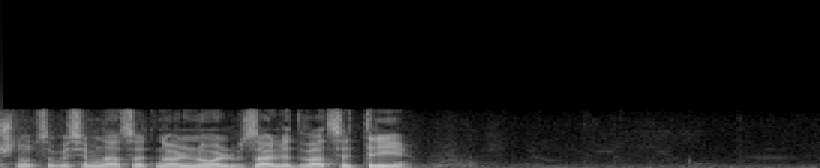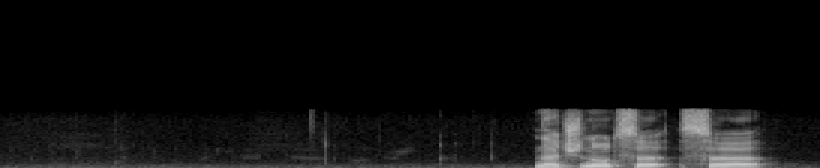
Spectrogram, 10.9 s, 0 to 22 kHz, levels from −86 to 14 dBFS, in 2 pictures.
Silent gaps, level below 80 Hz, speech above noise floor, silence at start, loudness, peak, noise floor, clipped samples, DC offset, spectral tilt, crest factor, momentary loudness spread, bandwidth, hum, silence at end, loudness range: none; -50 dBFS; 39 dB; 0 s; -15 LUFS; 0 dBFS; -54 dBFS; under 0.1%; under 0.1%; -4 dB/octave; 18 dB; 8 LU; 8 kHz; none; 0.4 s; 9 LU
